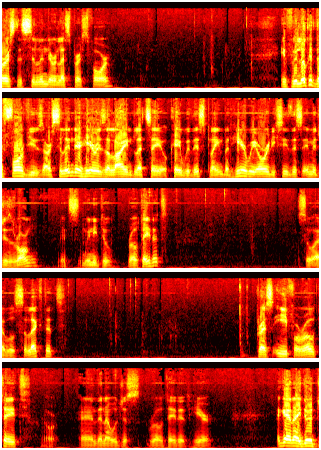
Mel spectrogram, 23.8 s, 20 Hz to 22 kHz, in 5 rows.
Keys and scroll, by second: 3.0 space.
